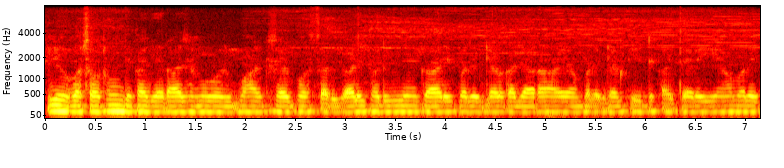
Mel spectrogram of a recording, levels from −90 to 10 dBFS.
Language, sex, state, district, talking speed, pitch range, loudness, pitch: Hindi, male, Uttar Pradesh, Deoria, 245 wpm, 110-115 Hz, -17 LUFS, 110 Hz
